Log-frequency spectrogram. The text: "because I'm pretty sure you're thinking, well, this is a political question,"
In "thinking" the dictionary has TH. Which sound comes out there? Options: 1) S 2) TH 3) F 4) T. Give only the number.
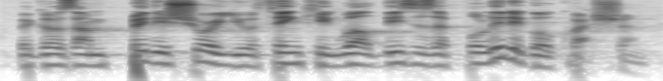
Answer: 2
